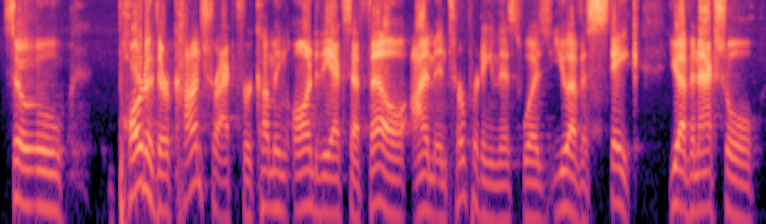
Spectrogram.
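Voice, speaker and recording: A man co-hosting a casual sports podcast over a video call, thinking out loud and checking his take with the others. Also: mid-range voice, moderate pace. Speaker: podcast co-host.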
